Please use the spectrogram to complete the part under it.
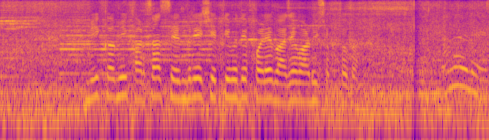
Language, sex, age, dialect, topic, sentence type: Marathi, male, 18-24, Standard Marathi, agriculture, question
